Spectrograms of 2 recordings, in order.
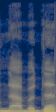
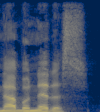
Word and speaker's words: Nabonidus: by a general resolution transferred the government to naboda notice huh I said it wrong nabonidus one of the Babylonians who belong to the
